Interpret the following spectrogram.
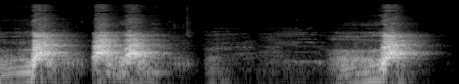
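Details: A dog confronts his reflection in a mirror. Two gruff barks are followed by a pause, then a low, rising growl that ends in a final heavy bark. There is no other noise.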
